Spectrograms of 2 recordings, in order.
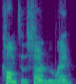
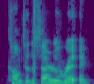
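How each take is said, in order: First: Said in the usual way. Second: Imitating a referee repeating himself, higher; mildly insistent, pitched-up command; insistent order. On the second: Referee calling the stubborn fighter to center again, insistent.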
